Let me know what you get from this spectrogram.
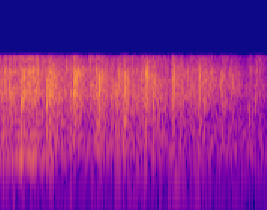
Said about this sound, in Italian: Un applauso.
